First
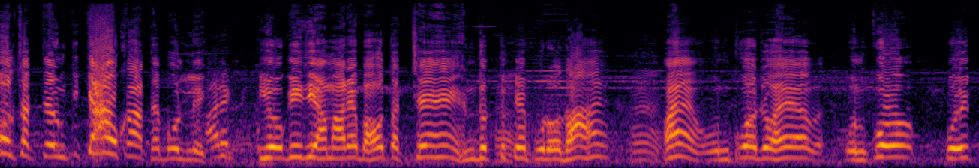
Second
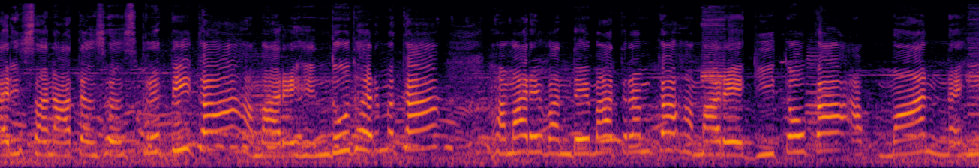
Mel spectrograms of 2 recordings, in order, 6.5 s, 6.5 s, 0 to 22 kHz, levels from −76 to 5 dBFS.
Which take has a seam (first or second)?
first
